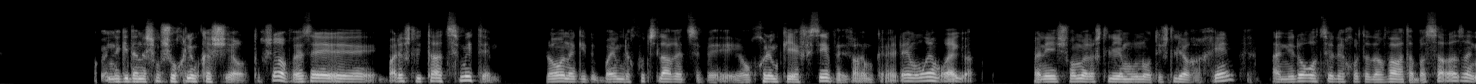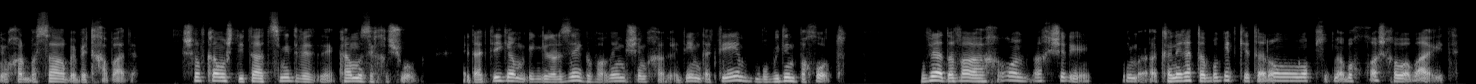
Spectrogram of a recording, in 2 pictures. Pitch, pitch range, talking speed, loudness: 140 Hz, 130-160 Hz, 160 wpm, -24 LUFS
